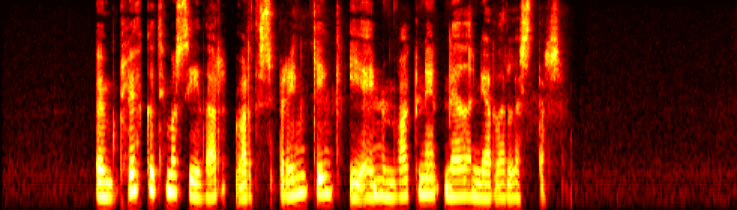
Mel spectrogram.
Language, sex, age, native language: Icelandic, female, 30-39, Icelandic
